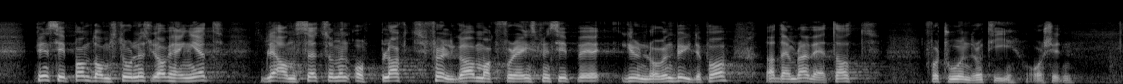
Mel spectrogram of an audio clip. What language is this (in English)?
Norwegian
